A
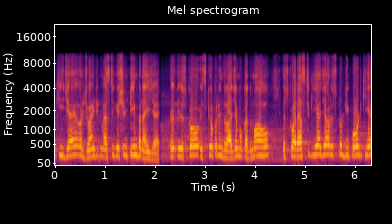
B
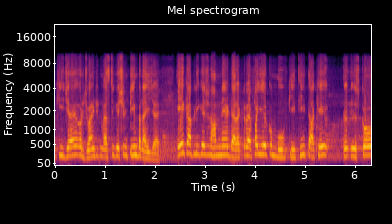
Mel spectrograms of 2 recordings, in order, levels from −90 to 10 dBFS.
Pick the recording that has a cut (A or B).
A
